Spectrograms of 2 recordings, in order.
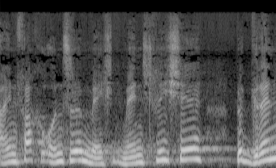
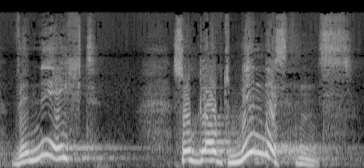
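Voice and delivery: "mindestens" stretched slow and higher; emphatic plea; 4 semitones higher, slower than usual. Acted. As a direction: lean hard on "mindestens", drawing it out. Reads Jesus urging them emphatically. (eindringlich, Betonung auf „mindestens“)

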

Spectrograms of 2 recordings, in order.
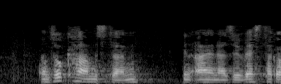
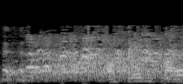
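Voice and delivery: laughs through the words, drawn out slowly; amused at his own joke, laughing it out; 5 semitones higher, 6 dB louder, much slower than usual. Real, not acted. Preacher laughing at his own short sermons, laughing.

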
